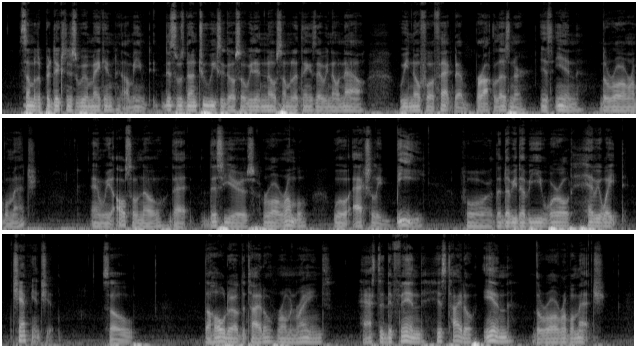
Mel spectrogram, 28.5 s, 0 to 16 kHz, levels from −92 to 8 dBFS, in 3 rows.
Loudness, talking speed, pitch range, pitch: -33 LUFS, 160 wpm, 80-100 Hz, 90 Hz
